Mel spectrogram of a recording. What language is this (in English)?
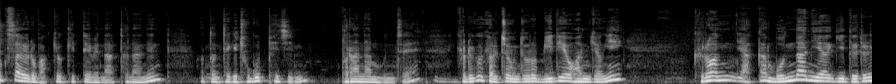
Korean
